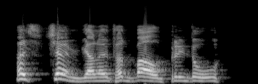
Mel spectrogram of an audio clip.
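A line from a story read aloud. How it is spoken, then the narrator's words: Hysterical cry. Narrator (Russian): истерично вскрикнула баронесса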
